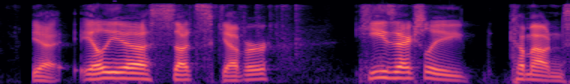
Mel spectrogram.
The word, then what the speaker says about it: Sutskever: former co-founder actually the co-founder of openai uh Ilia Susker let me say his name right yeah Ilia Sutskever He's actually come out and said that he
